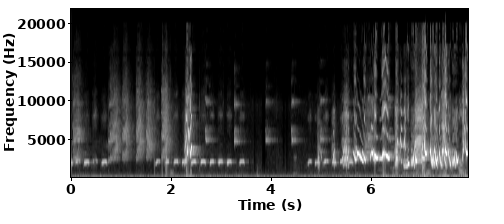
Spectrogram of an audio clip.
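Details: Mature male Asian pied starling, caged and in breeding condition, alternating quick pulsed whistles with scratchy rasps, then rising into a loud tumbling run of squeaky whistled and chattering phrases.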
